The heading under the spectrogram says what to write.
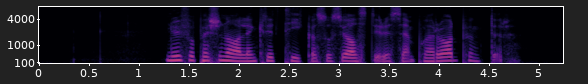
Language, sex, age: Swedish, female, 29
